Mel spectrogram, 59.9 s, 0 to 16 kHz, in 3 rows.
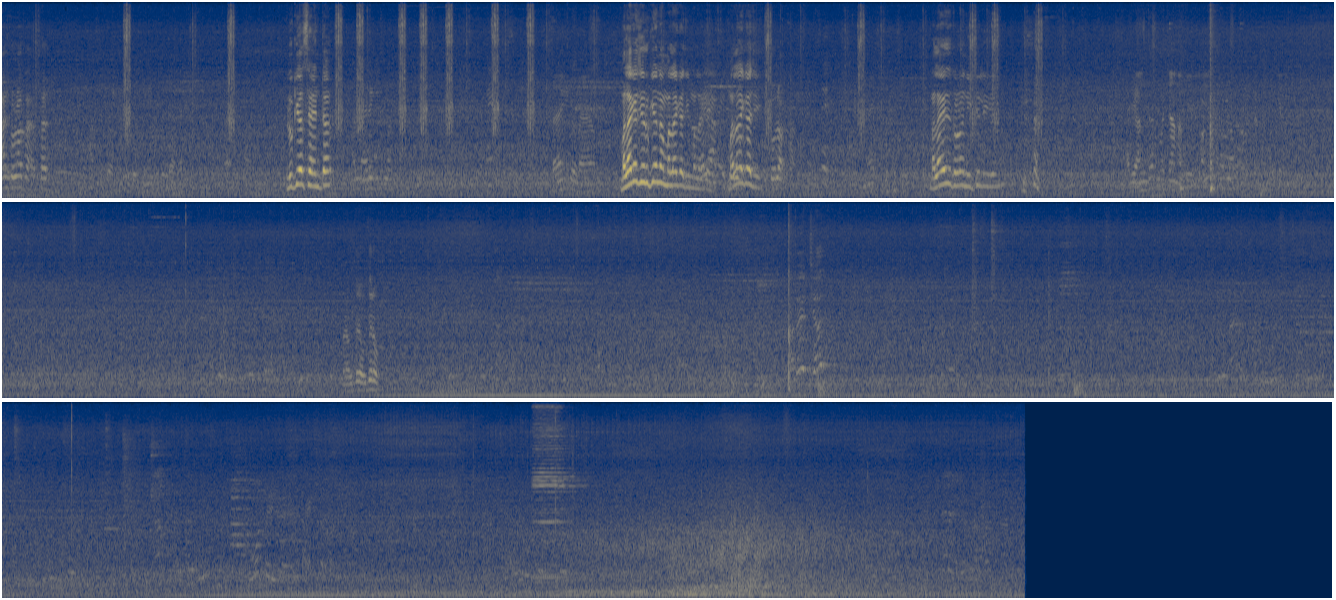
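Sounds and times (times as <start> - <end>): car engine idling: 0.0 - 49.5
street traffic noise: 0.0 - 55.3
car horn toot: 43.4 - 43.9, 47.9 - 48.8.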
